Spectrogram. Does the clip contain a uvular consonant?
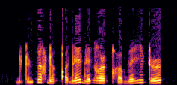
yes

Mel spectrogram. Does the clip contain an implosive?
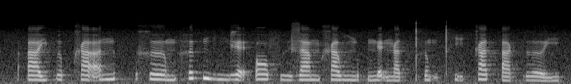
yes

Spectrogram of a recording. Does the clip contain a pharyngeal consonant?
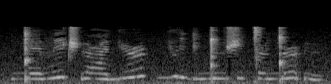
yes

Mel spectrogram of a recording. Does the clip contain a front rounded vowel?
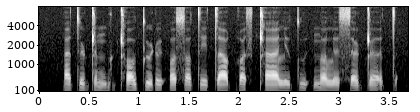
yes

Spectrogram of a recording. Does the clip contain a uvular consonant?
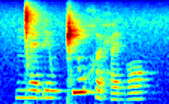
yes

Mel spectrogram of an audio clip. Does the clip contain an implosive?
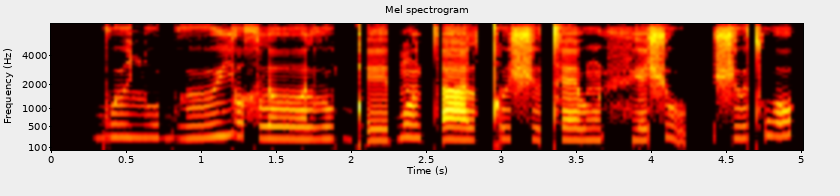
yes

